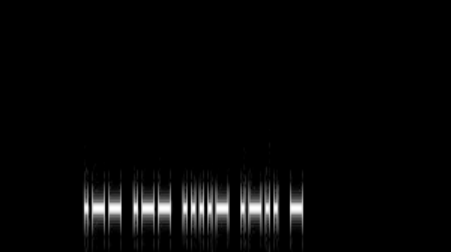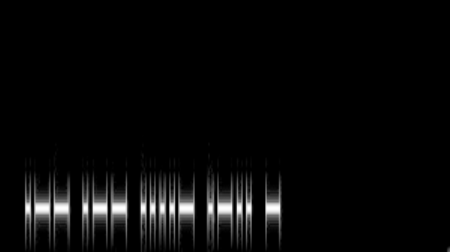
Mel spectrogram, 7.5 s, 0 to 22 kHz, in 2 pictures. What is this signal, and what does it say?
Morse code, heard as a keyed tone, about 37 wpm, 700 Hz. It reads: WW4LT WW4LT
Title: Speed Racing - USA 2x2 Call Signs 30wpm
